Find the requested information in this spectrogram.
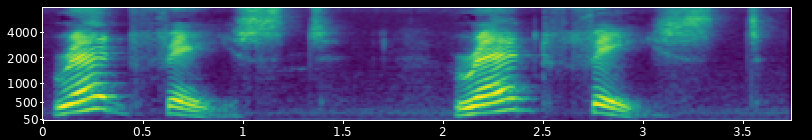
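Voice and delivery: "Red" strong in "Red-faced", "faced" dropping; compound stress. Shown as a demonstration. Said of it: "you emphasize the first word".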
